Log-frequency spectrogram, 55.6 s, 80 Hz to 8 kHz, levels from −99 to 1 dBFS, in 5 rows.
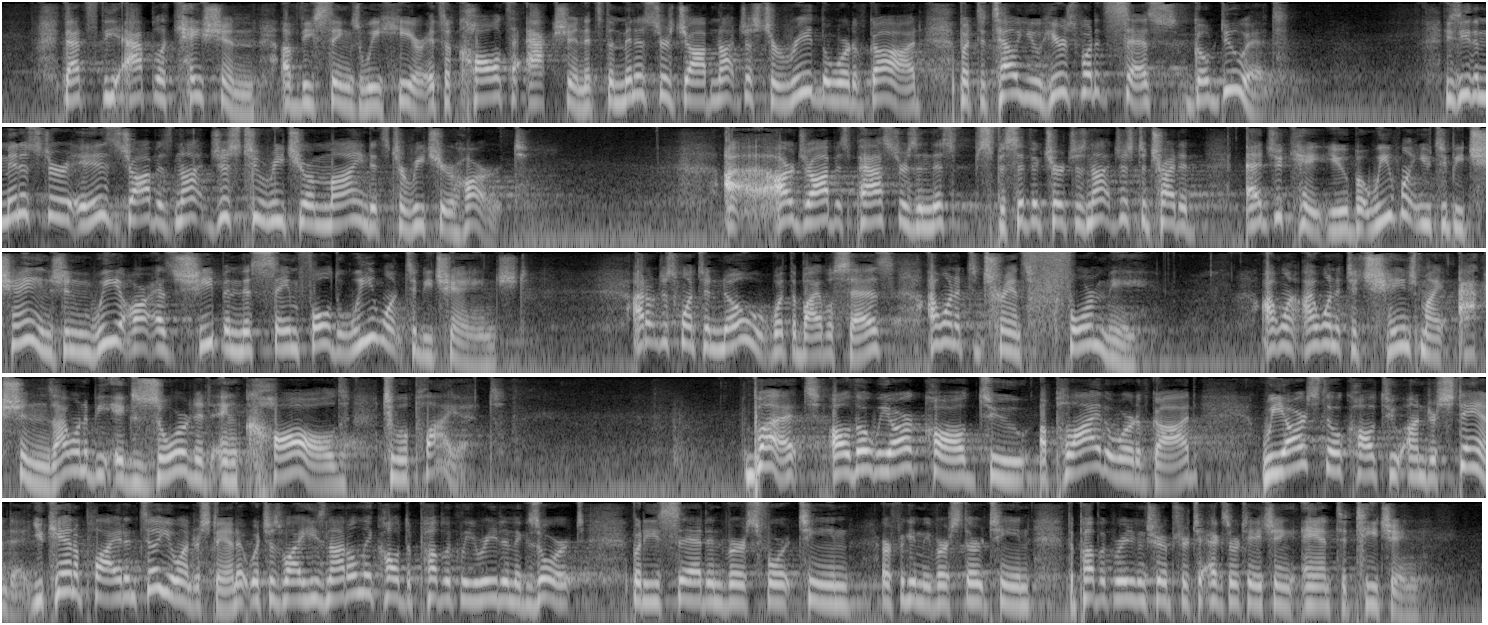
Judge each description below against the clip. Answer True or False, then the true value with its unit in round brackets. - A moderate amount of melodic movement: True (4.5 semitones)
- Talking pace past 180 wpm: True (200 wpm)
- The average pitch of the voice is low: False (195 Hz)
